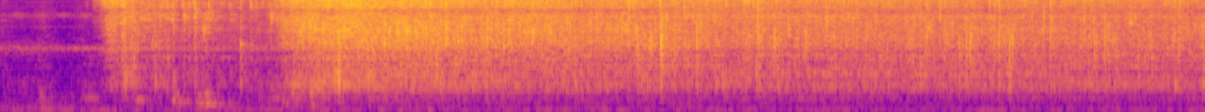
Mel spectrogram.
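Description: Onions drop into hot oil in a pan and set off a loud, steady sizzle that swells after a short lead-in and carries on evenly to the end, with no talking.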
